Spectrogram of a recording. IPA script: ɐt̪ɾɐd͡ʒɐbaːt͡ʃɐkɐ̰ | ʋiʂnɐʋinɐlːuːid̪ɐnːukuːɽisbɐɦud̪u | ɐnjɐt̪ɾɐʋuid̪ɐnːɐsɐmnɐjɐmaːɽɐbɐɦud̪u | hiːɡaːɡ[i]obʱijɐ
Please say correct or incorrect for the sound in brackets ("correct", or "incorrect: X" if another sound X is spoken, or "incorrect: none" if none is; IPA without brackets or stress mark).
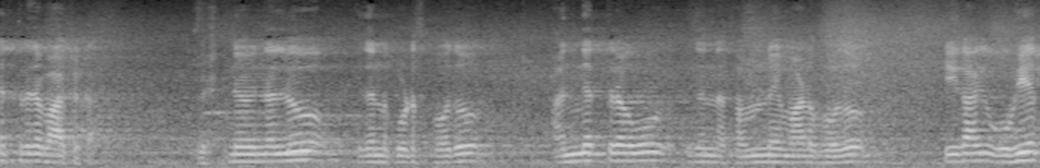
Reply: correct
